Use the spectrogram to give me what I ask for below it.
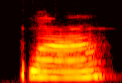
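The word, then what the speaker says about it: は: saya Mike Miller perhatian partikel eh H ya dibacanya wa tulisannya Ha Tapi bacanya wa itu yang pertama jadi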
